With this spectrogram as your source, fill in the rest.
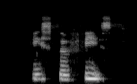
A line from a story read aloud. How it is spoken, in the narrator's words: murmured Mr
